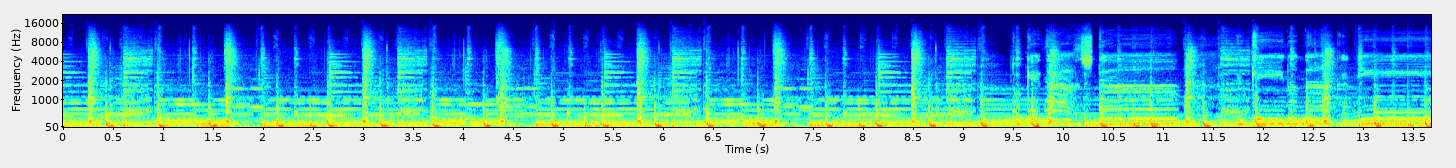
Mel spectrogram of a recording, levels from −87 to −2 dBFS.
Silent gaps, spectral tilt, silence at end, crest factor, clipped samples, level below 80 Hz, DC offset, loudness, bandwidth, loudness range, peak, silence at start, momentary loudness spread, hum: none; -5.5 dB/octave; 0 s; 16 dB; under 0.1%; -32 dBFS; under 0.1%; -29 LUFS; 15 kHz; 1 LU; -12 dBFS; 0 s; 3 LU; none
